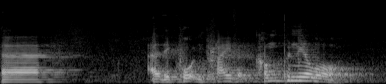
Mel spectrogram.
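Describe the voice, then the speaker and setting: Audible room echo and noticeable background noise surround a man speaking at a medium pitch with ordinary pitch variation. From Scotland. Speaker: activist speaker. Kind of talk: public talk to an audience. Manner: fast; animated.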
